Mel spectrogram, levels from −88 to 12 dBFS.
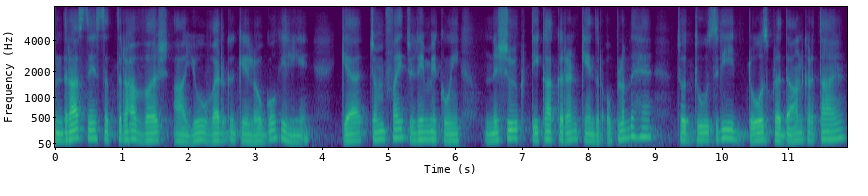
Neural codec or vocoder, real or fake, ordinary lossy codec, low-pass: codec, 16 kHz, about 1 kbps, DyCAST, with the encoder's durations; fake; none; none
